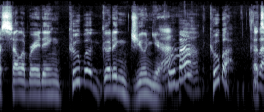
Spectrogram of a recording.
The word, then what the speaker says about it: Cuba: Cuba. That's how you pronounce his name.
